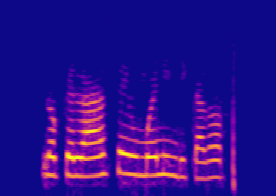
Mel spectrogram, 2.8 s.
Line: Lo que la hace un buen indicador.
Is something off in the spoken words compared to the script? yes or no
no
